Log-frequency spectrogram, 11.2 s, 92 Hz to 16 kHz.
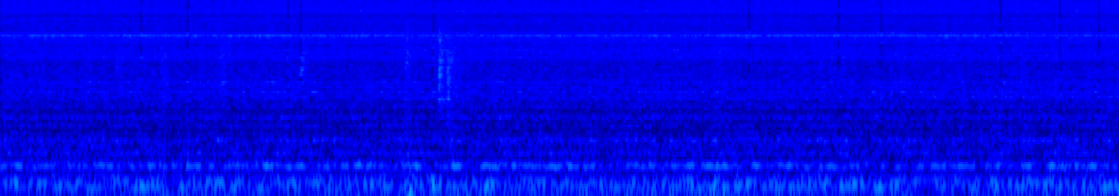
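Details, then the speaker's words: Likely early-1980s Mistral "Mistralaire" ceiling fan by TAT, with built-in preheat fluorescent light, coasting down with a quiet air whoosh and faint motor hum; bearings inaudible, healthy spin-down. "still spinning down at least the bearings are good you really can't hear them at all all you hear is the the sound of the air and a little bit of hum from the"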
